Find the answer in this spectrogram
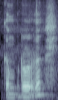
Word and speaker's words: comptroller: कंट्रोलर and auditor general, इसे कंट्रोलर बोल देते हैं, लेकिन इस यहाँ एन की जगह एम है, ये स्पेलिंग आप याद रखना। COMPTROLLER, कंट्रोलर and auditor general.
